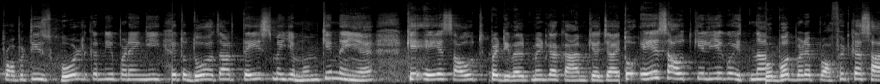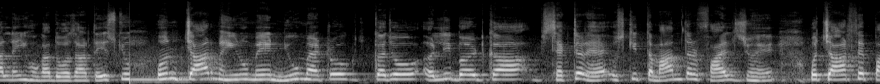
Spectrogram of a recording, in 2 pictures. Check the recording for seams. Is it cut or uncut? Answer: cut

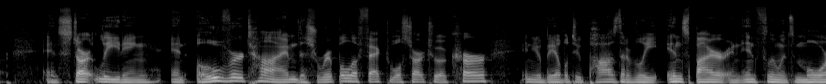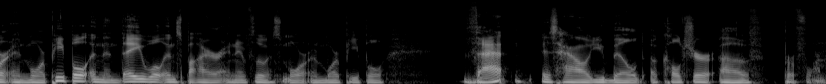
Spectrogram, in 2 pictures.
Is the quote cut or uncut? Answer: uncut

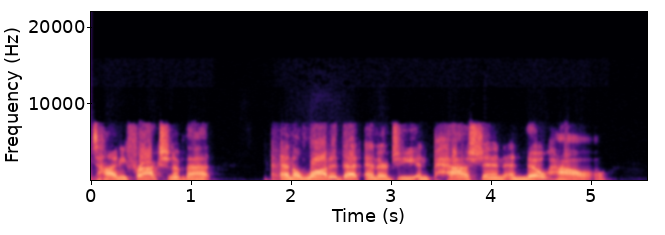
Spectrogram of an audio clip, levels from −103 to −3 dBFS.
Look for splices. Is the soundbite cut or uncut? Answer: uncut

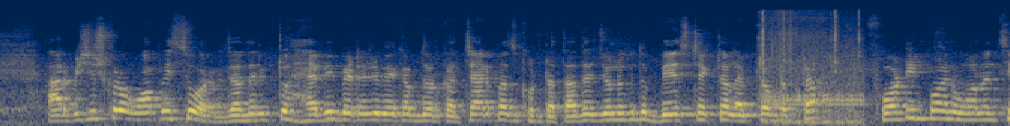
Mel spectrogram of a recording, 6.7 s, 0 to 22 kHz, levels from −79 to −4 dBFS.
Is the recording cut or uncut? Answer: cut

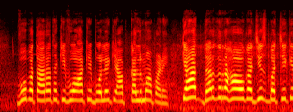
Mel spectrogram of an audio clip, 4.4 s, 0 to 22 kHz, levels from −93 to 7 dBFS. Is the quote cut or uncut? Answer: cut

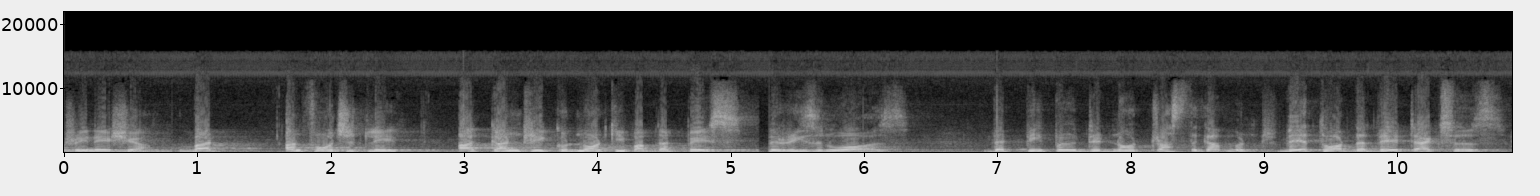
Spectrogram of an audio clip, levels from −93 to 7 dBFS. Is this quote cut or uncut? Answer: cut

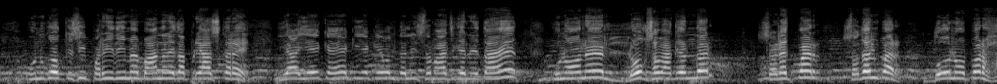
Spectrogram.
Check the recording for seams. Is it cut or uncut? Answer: uncut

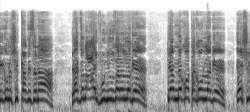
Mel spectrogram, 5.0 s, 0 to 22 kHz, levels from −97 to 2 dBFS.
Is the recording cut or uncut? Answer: uncut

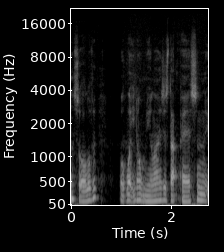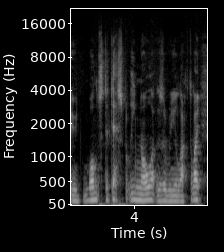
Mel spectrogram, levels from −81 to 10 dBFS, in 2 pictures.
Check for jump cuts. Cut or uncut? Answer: uncut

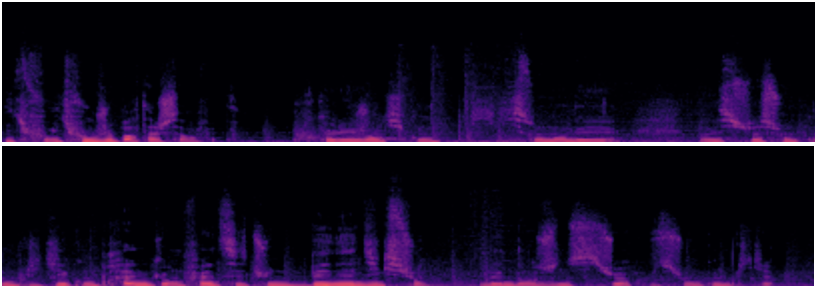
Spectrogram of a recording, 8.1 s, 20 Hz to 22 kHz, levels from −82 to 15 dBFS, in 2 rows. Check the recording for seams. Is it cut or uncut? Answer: uncut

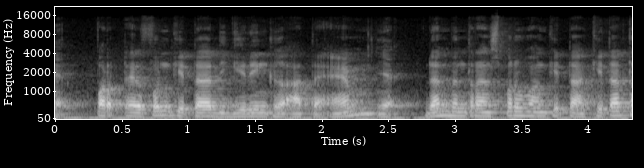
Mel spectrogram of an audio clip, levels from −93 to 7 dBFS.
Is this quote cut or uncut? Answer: uncut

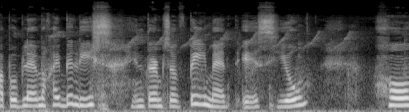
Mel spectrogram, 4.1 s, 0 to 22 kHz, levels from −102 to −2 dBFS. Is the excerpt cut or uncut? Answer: uncut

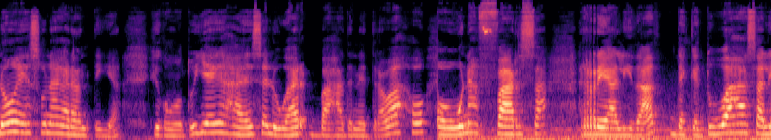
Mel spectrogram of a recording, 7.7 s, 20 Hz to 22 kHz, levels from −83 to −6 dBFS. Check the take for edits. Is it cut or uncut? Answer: cut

